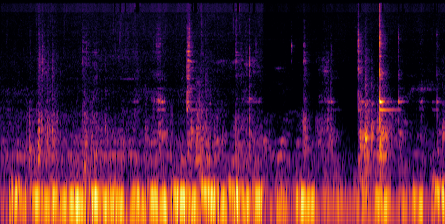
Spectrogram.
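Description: Palm fruit fritters (taal bora) frying in hot oil at home, a steady low bubbling sizzle with occasional clinks of a utensil stirring and turning them; a voice is faintly heard in places.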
